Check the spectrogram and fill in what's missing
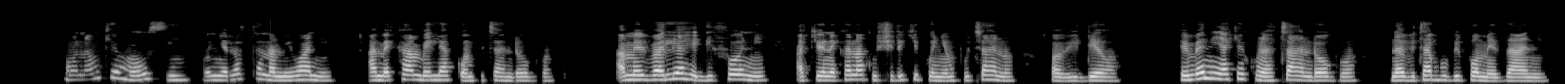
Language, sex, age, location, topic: Swahili, female, 18-24, Nairobi, education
